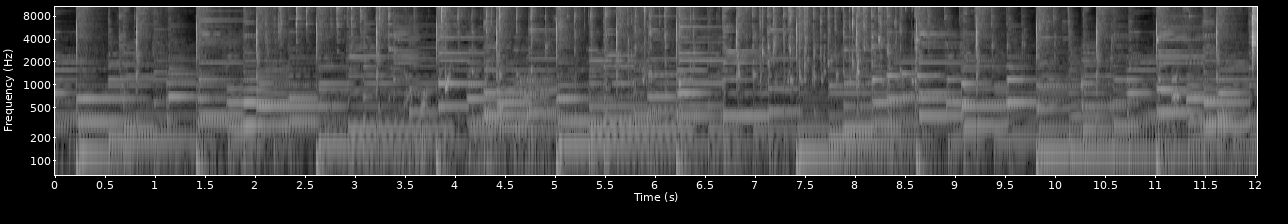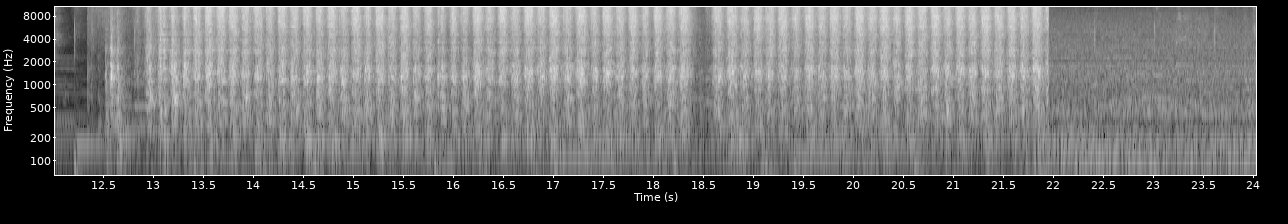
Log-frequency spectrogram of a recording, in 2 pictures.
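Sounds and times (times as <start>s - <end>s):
radish grating on plastic grater: 12.7s - 22.0s.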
